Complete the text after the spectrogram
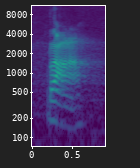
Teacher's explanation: We're doing that quick flip of the tongue to pronounce the R.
